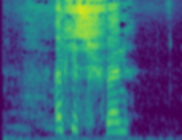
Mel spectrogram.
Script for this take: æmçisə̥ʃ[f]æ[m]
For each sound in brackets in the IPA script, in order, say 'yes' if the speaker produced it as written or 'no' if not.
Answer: yes, no

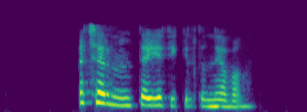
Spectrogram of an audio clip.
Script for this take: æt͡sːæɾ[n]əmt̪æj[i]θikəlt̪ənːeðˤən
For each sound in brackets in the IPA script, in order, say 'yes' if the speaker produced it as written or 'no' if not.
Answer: no, no

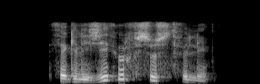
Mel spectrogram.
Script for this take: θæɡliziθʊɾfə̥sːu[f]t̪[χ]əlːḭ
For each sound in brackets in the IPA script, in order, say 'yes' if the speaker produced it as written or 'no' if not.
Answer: no, no

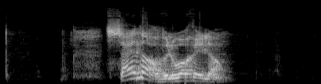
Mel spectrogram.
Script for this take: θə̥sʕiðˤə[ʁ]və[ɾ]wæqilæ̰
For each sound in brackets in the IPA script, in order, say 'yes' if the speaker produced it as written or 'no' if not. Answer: yes, no

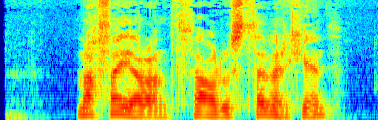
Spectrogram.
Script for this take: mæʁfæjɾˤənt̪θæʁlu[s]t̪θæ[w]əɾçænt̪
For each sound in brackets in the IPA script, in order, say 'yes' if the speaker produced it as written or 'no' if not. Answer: yes, no

